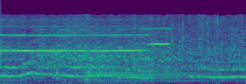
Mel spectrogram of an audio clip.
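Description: Violin and daegeum (Korean bamboo flute) playing held notes together, the lower line wavering in pitch. The notes break off about one and a half seconds in.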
